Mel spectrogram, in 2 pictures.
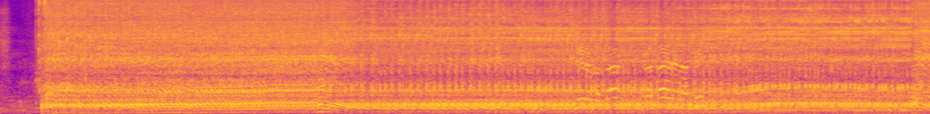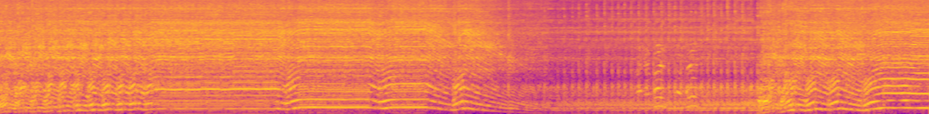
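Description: A chainsaw at an outdoor demonstration in Gargalianoi fires up and runs loud and close for most of the stretch, its engine note climbing and dropping through repeated revs, with a short easing-off near the end before it roars again.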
